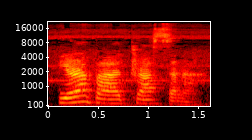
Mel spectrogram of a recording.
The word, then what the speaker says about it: Virabhadrasana: Virabhadrasana.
